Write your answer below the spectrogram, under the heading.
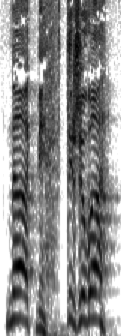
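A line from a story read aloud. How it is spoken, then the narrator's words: Shouting, near tears. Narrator (Russian): крикнул он, чуть не плача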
